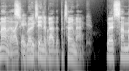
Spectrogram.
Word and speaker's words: Potomac: Potomac? – It's the Potomac.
